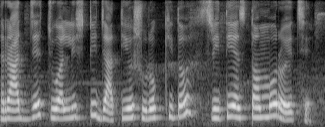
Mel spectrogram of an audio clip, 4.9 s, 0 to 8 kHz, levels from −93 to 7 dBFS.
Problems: constant background noise, background conversations at intervals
